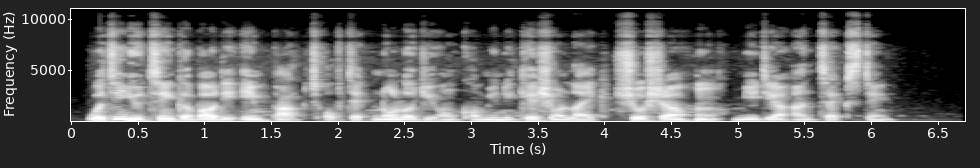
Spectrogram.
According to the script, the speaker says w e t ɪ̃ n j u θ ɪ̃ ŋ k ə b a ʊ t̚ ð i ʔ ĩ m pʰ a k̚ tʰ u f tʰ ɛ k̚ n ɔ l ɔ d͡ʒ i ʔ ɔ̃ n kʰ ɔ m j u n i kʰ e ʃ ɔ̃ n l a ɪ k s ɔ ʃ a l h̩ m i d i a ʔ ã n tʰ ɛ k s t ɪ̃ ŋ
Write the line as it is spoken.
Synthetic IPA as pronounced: w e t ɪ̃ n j u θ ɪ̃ ŋ k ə b a ʊ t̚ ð i ʔ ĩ m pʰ a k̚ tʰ ɔ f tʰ ɛ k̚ n ɔ l ɔ d͡ʒ i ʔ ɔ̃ n kʰ ɔ m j u n i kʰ e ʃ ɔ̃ n l a ɪ k s o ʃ a l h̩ m i d i a ʔ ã n tʰ ɛ k s t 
